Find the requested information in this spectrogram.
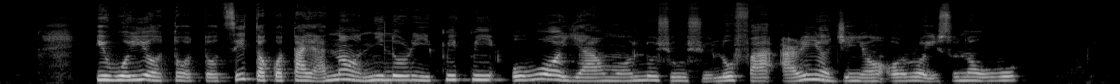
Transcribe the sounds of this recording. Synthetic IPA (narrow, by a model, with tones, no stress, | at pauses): i˨wo˨ji˨ɔ˨tɔ˨tɔ˨ti˨˦tɔ˧kɔ˧ta˧ja˨˦nãː˦˨nĩ˦lo˦ɾi˦i˧k͡pĩ˦k͡pĩ˦o˧wo˦ɔ˦˨ja˨a˨w̃ɔ̃˧lo˦ʃo˧˨ʃu˨lo˦fa˧a˨ɾĩ˨˦j̃ã˦˨d͡ʒi˨˦j̃ã˧ɔ˧ɾɔ˧i˨su˨˦nã˦˨o˧wo˦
